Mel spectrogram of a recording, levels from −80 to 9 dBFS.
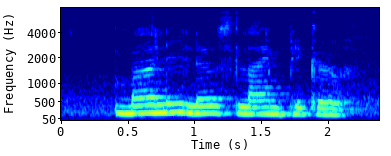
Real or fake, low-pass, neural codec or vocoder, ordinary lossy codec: real; 7.2 kHz; none; none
